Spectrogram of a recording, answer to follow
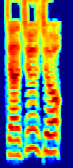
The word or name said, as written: ジャジュジョ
